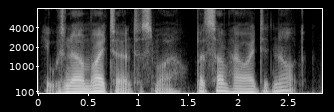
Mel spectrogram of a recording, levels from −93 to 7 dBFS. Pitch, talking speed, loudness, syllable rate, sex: 100 Hz, 255 wpm, -18 LUFS, 5.9 syllables/s, male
